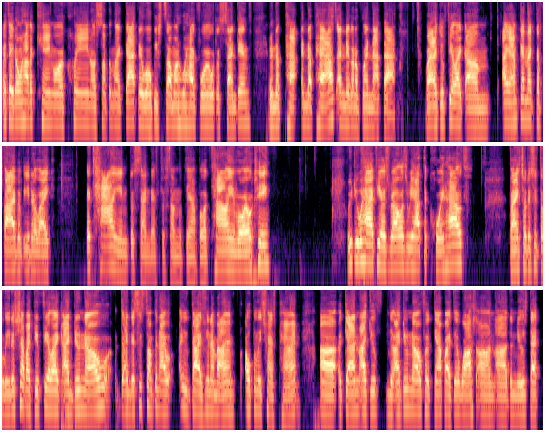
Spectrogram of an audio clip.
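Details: Deaf speech (deaf accent) in a man who describes himself as having a deaf accent.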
